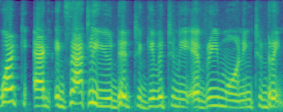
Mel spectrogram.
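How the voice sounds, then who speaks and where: A woman with a Tamil accent, high-pitched, with very wide swings in pitch and a fairly slow pace. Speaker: talk show host. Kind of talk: casual chat.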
